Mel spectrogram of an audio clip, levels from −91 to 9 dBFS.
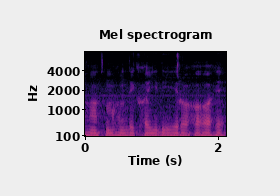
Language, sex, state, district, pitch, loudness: Hindi, male, Jharkhand, Sahebganj, 100 Hz, -43 LUFS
